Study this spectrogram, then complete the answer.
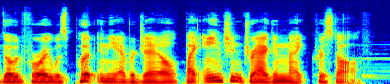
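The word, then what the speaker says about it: Evergaol: Ever jail. In it is pronounced Everjale, another of the Golden Lineage, who like Godric must have felt too weak for his illustrious line.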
